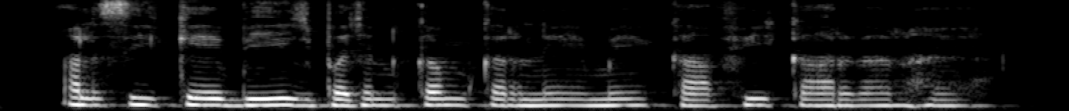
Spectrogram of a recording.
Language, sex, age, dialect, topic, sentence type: Hindi, male, 25-30, Awadhi Bundeli, agriculture, statement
